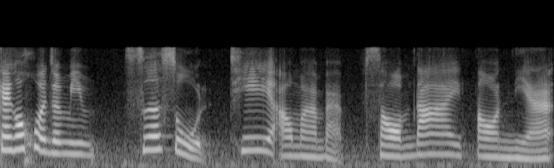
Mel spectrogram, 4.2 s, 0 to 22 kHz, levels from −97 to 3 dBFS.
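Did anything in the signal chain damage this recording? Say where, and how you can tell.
No, nothing in the chain damaged this speech. It has passed through G.722 wideband telephone coding at what sounds like 64 kbit/s, so the sound stops at about 7.7 kHz, and any trace of the coder's upper-band hiss is faint at most.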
